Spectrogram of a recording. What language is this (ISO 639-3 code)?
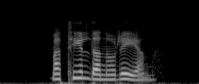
swe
